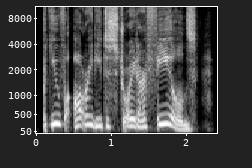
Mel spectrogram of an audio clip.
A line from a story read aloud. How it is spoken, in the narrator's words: Abigail shouts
